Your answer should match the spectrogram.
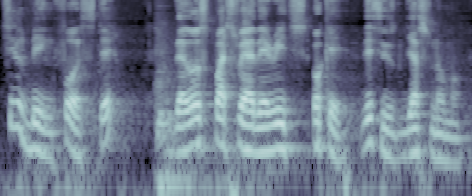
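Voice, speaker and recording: Young Ugandan man, podcast host, chatty and animated, casual talk. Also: medium pitch, normal speed, slight background noise. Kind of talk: casual chat.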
